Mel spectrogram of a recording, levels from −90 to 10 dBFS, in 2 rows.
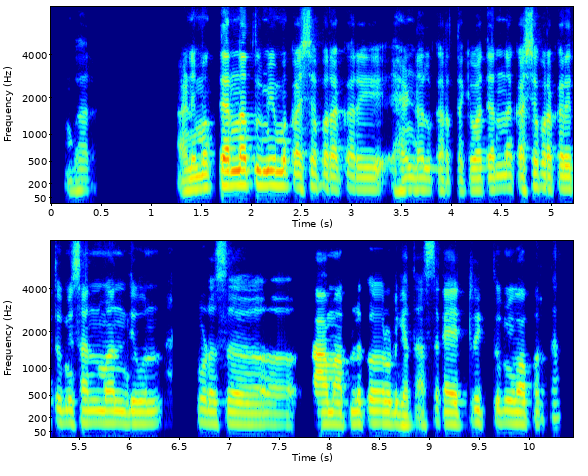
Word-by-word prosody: बरं, 125 +2 -11 0.9
आणि 130 +3 +1
मग 155 +2 +1
त्यांना 180 0 +10
तुम्ही 180 0 +6
मग 175 0 +4
कशाप्रकारे 150 -3 -2 0.4
हँडल 135 0 -2
करता? 125 - -7
किंवा 130 +2 0
त्यांना 150 +2 -1
कशाप्रकारे 145 -2 0
तुम्ही 145 -1 -3
सन्मान 140 0 0
देऊन 135 0 -2 0.4
थोडंसं 135 -1 -3 0.6
अ, - - -14 0.2
काम 130 0 +5
आपलं 135 +1 -1
करून 135 -2 0
घेता? 120 -1 -5
असं 115 - -6
काही 135 -1 +3
ट्रिक 150 -3 -4
तुम्ही 140 0 -3
वापरता? 135 +8 -3
140 Hz, 150 wpm, -25 LUFS, 130-150 Hz, 0.9 s, त्यांना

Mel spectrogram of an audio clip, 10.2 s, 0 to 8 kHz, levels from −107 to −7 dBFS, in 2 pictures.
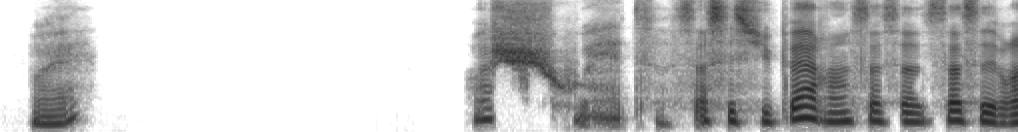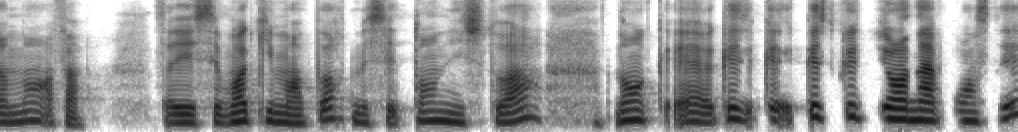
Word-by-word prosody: Ouais. 130 - -10 2.0
Oh - - -8
chouette! - - -5
Ça, - - -7
c'est 175 - +1
super, 175 +5 -1
hein, 160 - -4
ça 170 0 -5
ça 160 -1 -5
ça 175 +3 -3
c'est 160 -3 -2
vraiment, 150 +5 -2
enfin, - - -3 0.3
ça 145 - -3
y 145 - +4
est, - - +1
c'est 145 +1 -1
moi 165 +4 +6
qui 175 0 -3
m'emporte, 155 +9 0
mais 150 - -2
c'est - - -3
ton 175 0 -2
histoire, 155 +6 0 0.3
donc 185 +2 +2
heu, 160 -4 +2
que 210 - +3
que - - -1
qu'est-ce 240 -2 +2
que 250 - 0
tu 215 -2 0
en 200 0 +10
as 185 -2 +8
pensé? 180 +5 -2
170 Hz, 200 wpm, -24 LUFS, 155-200 Hz, 2.0 s, en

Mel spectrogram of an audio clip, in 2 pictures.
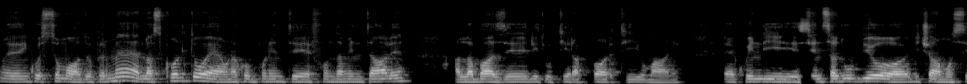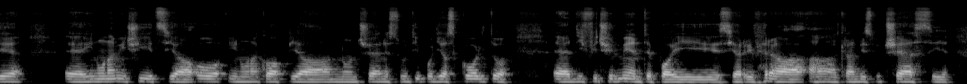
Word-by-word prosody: ehm, 130 -2 -4
in 130 - -6
questo 135 +2 -3
modo: 125 -2 0
per 130 +2 -5
me 175 +2 +2
l'ascolto 160 +6 +2
è 125 -2 +4
una 120 0 -1
componente 125 0 -4
fondamentale 130 +4 -1 0.4
alla 120 0 +2
base 120 0 +2
di 125 0 -5
tutti 120 0 -11
i 120 - -3
rapporti 115 0 -3
umani. 100 -2 -5 0.4
Ehm, 120 -1 -3
quindi, 130 -1 -2
senza 130 +2 0
dubbio, 140 -3 +4
diciamo 120 -1 0
se, 125 +1 -1 0.4
ehm, 120 -1 +1
in 130 +1 -4
un'amicizia 130 -1 0
o 130 +1 +1
in 125 -2 -7
una 120 0 -3
coppia 125 0 +2 0.3
non 120 0 -5
c'è 125 +2 -1
nessun 120 +1 -6
tipo 130 +1 -7
di 125 +1 -1
ascolto, 130 +1 0 0.4
ehm, 120 -1 +4
difficilmente 130 0 -2
poi 115 -2 +2
si 110 +2 0
arriverà 115 0 +4
a 120 -1 0
grandi 120 +1 -2
successi, 120 -1 +1
e 115 0 -8
125 Hz, 145 wpm, -26 LUFS, 120-130 Hz, 0.4 s, è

